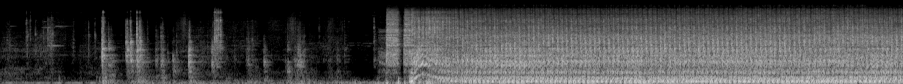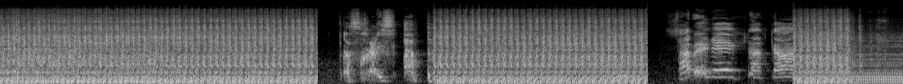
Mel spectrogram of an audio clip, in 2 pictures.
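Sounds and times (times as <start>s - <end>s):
motor running with low chugging: 4.1s - 12.2s, 13.4s - 15.5s, 17.0s - 18.0s.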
